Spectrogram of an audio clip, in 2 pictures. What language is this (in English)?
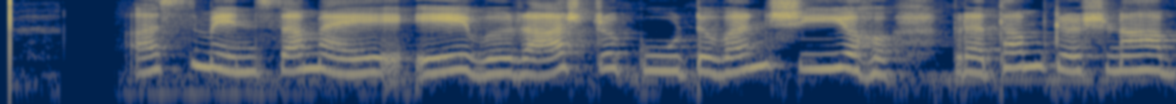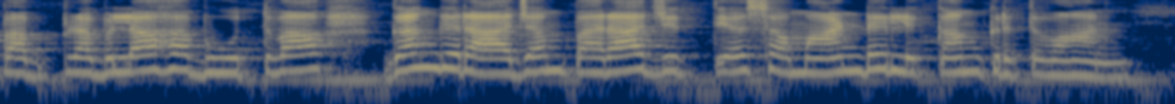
Sanskrit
